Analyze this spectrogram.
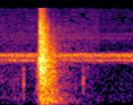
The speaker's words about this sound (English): Clearly driving on some sort of gravel, maybe some mud. Outside. Opens the car door. Listen to the footsteps.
